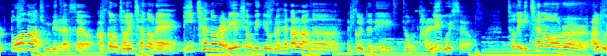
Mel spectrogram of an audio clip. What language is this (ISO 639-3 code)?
kor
